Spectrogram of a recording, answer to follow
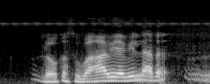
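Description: A man's voice, after a brief pause, holds one long wavering vocal sound for about a second, drawn out rather than spoken in clipped syllables.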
